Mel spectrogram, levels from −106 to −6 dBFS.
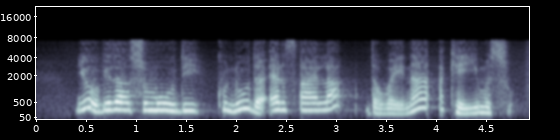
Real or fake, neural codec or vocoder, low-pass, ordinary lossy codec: fake; codec, 16 kHz, 0.4 kbps, LongCat-Audio-Codec; 7.2 kHz; none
